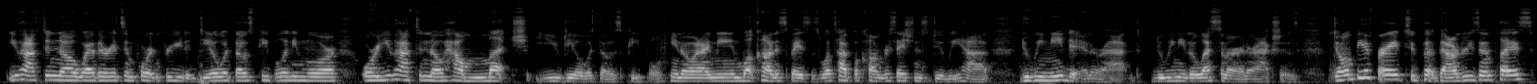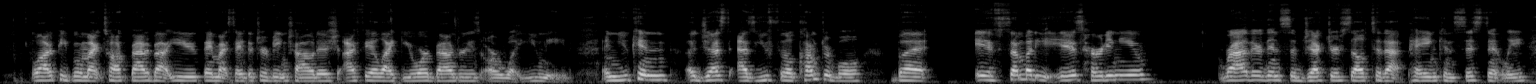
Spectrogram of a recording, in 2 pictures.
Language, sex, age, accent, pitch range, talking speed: English, female, 20-39, American, 160-195 Hz, 215 wpm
